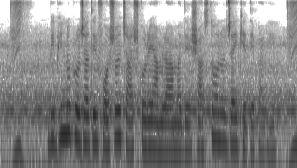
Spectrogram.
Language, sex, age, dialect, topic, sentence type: Bengali, female, 18-24, Standard Colloquial, agriculture, statement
